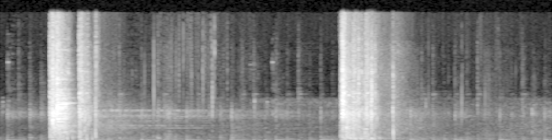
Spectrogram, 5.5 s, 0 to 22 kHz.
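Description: Automatic gunfire in the video game Wasteland 3, two short bursts of rapid shots about three seconds apart, fairly faint under a quiet background.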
